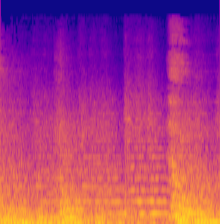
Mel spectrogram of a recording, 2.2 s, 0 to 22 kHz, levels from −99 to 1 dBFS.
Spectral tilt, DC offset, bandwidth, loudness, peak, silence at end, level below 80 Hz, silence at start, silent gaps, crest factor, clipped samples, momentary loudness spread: -8 dB/octave; under 0.1%; 12.5 kHz; -16 LUFS; -2 dBFS; 0 s; -18 dBFS; 0 s; none; 12 dB; under 0.1%; 8 LU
